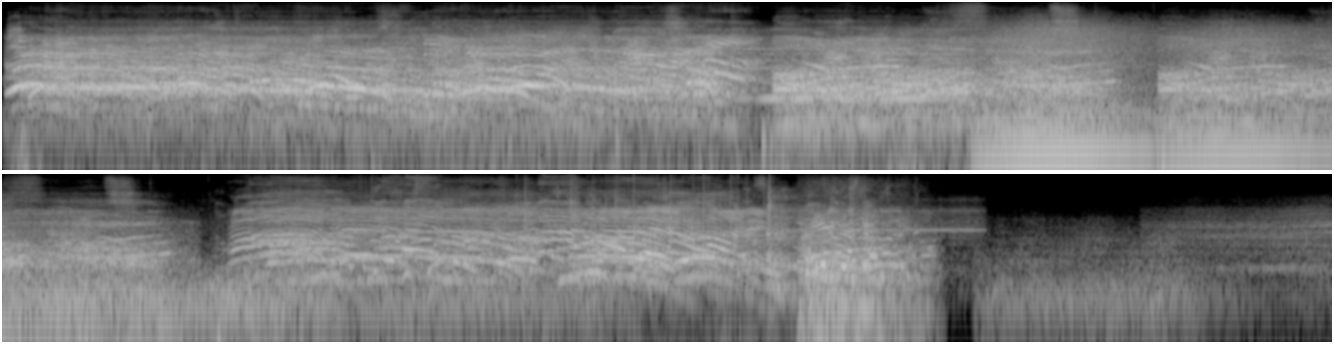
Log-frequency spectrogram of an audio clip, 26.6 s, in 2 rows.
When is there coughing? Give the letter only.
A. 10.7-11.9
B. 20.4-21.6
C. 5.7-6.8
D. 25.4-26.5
B.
